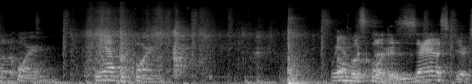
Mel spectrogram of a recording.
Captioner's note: packages rustling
